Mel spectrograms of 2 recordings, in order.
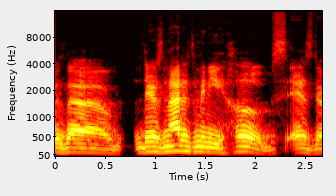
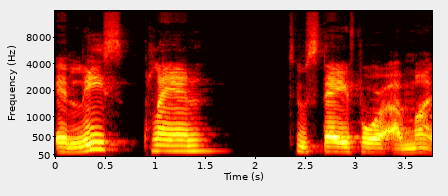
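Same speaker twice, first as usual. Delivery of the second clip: slow, drawn-out stress on "least" and "stay". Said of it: "repeats advice slowly for emphasis".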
